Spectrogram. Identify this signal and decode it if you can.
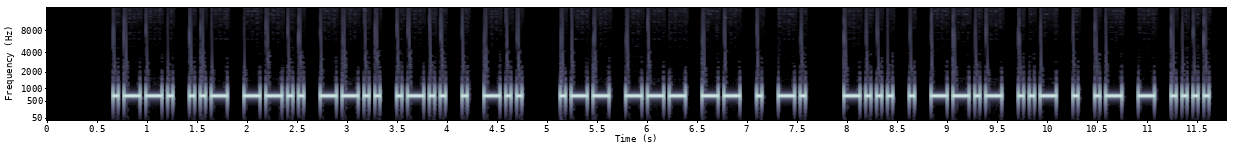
Morse code, heard as a keyed tone, about 22 wpm, 700 Hz. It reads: PUZZLED WOMEN BEQUEATH
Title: Pangram Challenge v2 - 22wpm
